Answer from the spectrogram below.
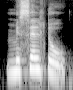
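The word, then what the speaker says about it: Mistletoe: इन the quite town of मिसेल्टो, T silent है यहाँ पे, मिसेल्टो।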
